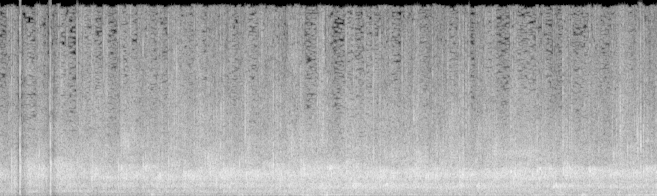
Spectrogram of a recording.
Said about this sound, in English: Give him a round of applause, can't we?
